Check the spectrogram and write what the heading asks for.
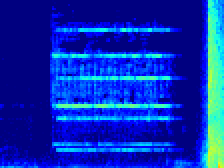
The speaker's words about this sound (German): dann klingelt das Telefon und Thorsten Felske ruft an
